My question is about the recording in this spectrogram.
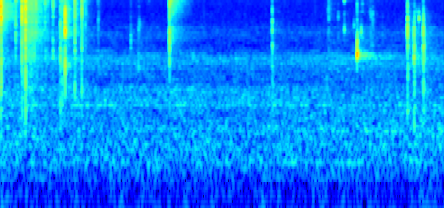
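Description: Plastic screw cap on a jelly-drink spout pouch being twisted open: a quick run of sharp plastic clicks and crackles in the first second, one more crackle a little later, and a short high squeak near the end as the pouch is squeezed.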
